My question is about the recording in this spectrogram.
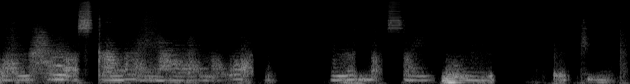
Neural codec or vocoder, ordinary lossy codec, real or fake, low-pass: codec, 44.1 kHz, 0.9 kbps, DAC; none; fake; none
